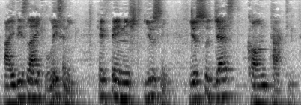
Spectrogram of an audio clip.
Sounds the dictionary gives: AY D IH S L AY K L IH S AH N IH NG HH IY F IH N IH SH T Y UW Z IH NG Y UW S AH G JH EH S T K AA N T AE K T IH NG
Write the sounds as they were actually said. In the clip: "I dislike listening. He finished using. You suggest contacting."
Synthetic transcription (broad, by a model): AY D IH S L AY K L IH S AH N IH NG HH IY F IH N IH SH T Y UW S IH Y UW S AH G JH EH S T K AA N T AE K T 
